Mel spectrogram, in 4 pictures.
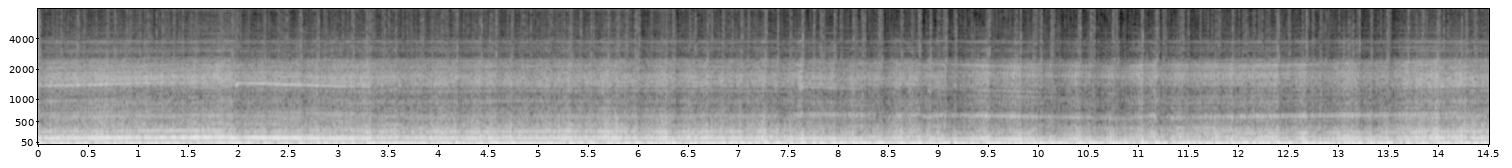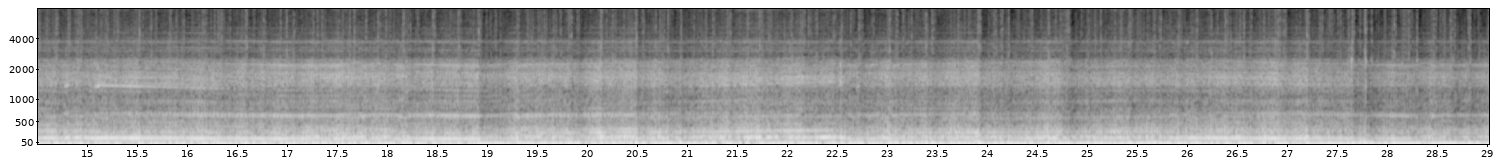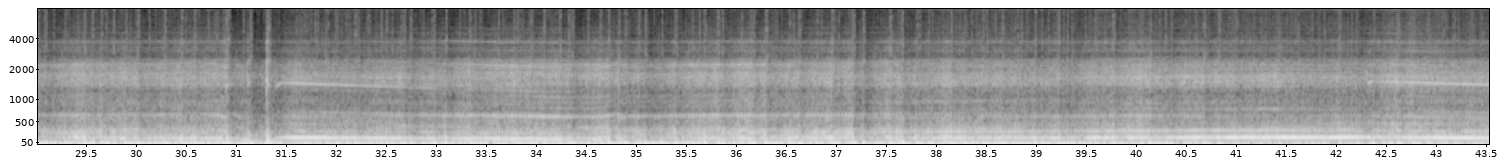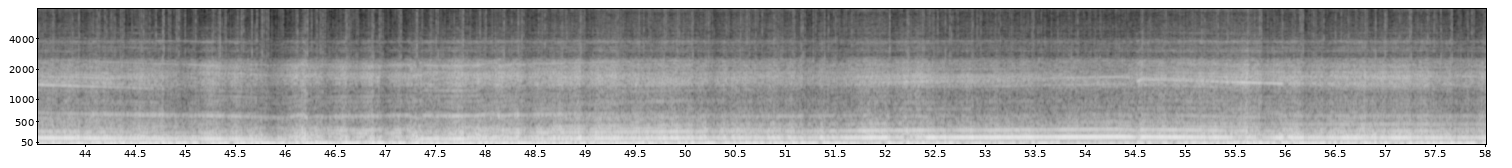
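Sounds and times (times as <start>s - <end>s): motorcycle engine changing gears: 0.0s - 58.0s.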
